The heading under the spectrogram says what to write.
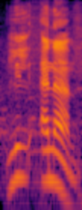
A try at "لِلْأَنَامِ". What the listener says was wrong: Before you said something else, لِلْأَنَا. He said لِلْأَنَان. But it's لِلْأَنَام with the meme and not with the noon.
